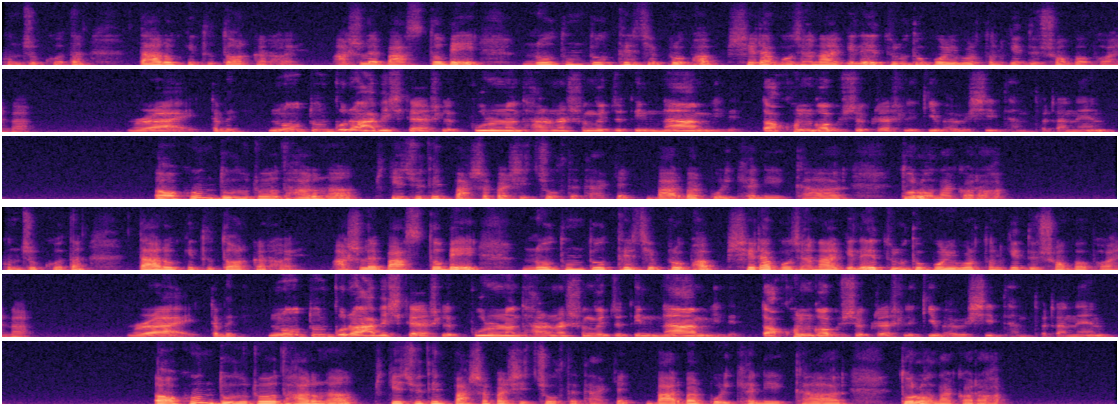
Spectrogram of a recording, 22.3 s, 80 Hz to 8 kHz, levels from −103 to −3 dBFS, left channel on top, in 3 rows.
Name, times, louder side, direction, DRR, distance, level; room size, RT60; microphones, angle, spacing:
voice 1, 0.0-7.6 15.9-21.5, right 4 dB, 65° right, 0.4 m, -26 dB
voice 2, 8.3-14.8, right 1 dB, 80° right, 1.1 m, -28 dB
4.1 x 2.3 x 2.3 m
head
